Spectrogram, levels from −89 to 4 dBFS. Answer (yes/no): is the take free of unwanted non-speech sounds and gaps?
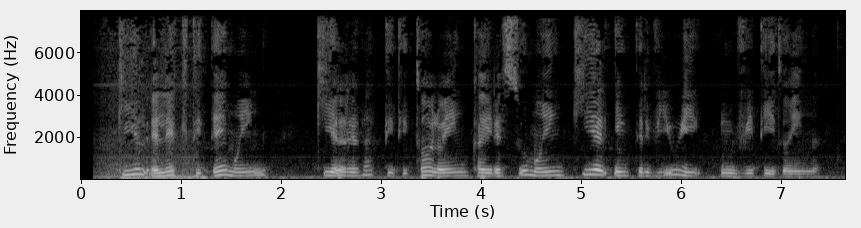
yes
